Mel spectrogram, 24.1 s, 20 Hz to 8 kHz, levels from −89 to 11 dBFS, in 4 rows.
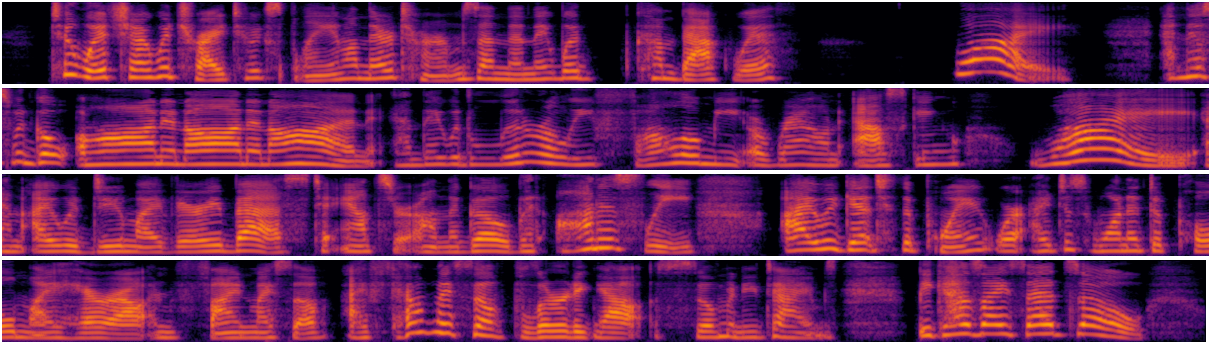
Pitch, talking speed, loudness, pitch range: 230 Hz, 200 wpm, -19 LUFS, 200-275 Hz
